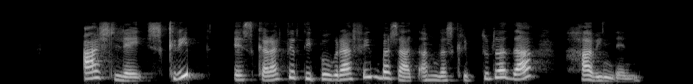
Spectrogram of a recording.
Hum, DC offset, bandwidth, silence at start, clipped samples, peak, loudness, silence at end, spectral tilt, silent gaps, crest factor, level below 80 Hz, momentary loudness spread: none; under 0.1%; 7.8 kHz; 0.85 s; under 0.1%; -2 dBFS; -21 LUFS; 0.55 s; -4.5 dB/octave; 2.14-2.33 s, 4.77-4.82 s, 5.56-5.64 s; 20 dB; -68 dBFS; 10 LU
